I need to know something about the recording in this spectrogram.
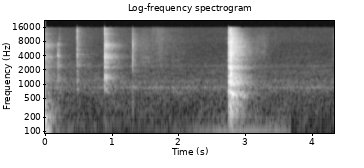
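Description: Sharp mechanical clicks from a hand-worked industrial counter mechanism: a few light clicks in the first second and a half, then one louder clack with a short ringing tail just under three seconds in, as the counter is advanced and its flap is closed.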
